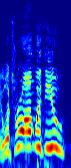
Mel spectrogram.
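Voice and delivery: high, loud cry of alarm at the sleeper; panicked shout. Retold or imitated. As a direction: yell at him to wake, in a panic. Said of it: "rouse them out of their sleep and say".

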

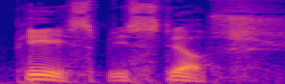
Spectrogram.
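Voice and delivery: soft, hushed stilling of the storm; quietly calm the sea with a hush; a gentle hush to still the waves; hushed calm command. Retold or imitated. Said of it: "Jesus standing up and saying".

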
